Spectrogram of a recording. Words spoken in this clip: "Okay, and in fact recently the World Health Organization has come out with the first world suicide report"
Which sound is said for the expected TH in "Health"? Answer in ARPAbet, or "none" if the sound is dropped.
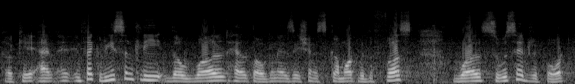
T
